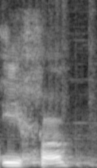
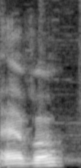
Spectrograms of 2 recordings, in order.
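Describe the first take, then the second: First: The middle consonant is a 'th' sound. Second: The middle consonant is a 'v' sound. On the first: The speaker calls it right. "I think you pronounce it Ether" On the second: The speaker calls it wrong. "I pronounce it Ever"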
